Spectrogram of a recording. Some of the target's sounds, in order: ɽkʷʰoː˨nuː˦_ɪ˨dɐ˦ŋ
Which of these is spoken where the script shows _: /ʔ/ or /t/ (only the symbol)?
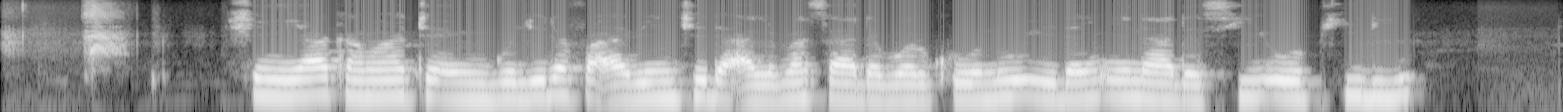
ʔ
